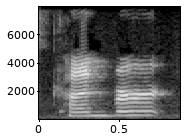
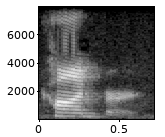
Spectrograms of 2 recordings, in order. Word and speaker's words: convert: then there's convert but you can see it's convert and convert is a noun which is a person who changes his or her beliefs so they are pronounced a little bit differently sometimes depending on the part of speech the second word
